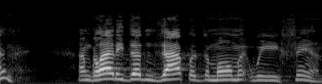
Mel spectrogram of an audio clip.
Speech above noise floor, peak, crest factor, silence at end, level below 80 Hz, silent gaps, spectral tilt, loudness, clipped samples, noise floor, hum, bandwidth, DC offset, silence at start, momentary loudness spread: 38 dB; -4 dBFS; 20 dB; 0 s; -66 dBFS; none; -5 dB/octave; -22 LUFS; under 0.1%; -61 dBFS; none; 11.5 kHz; under 0.1%; 0 s; 17 LU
